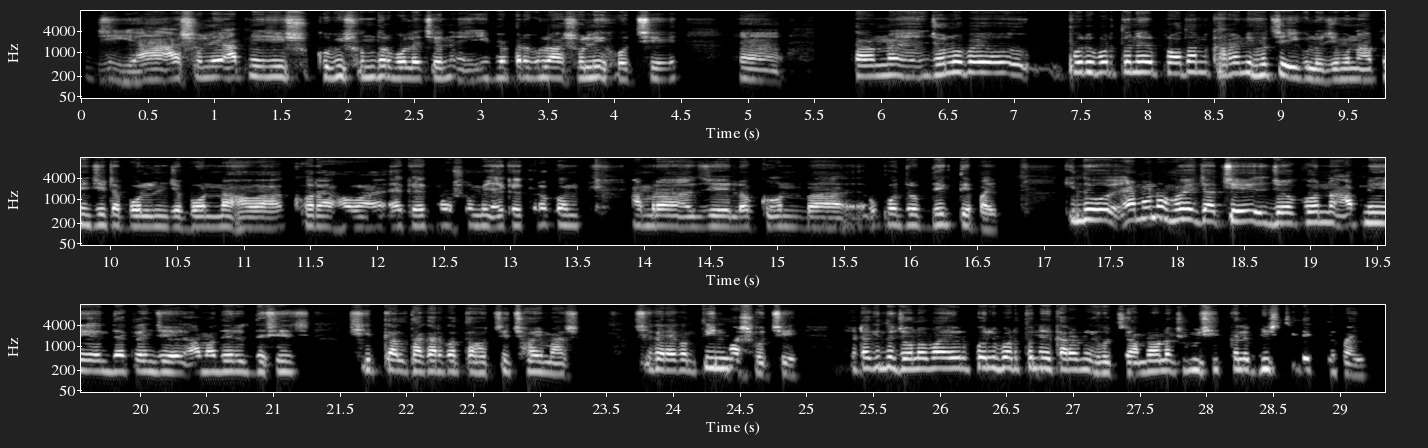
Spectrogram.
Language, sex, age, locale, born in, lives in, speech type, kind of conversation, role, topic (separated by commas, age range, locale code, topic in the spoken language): Bengali, male, 20-24, bn-BD, Bangladesh, Bangladesh, conversation, unstructured, none, পৃথিবীর জলবায়ু পরিবর্তন সম্পর্কে আপনার মতামত কী?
